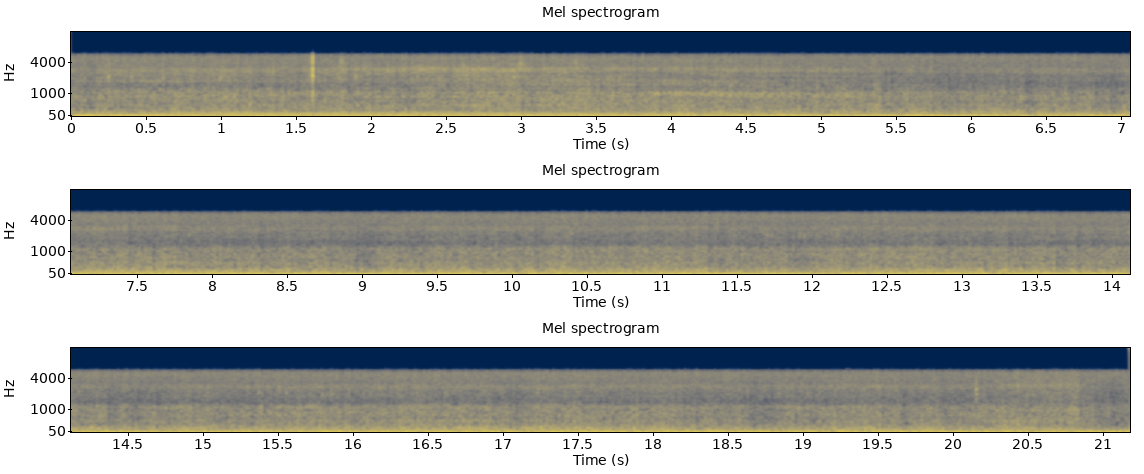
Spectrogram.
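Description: Car driving along a race track at speed, heard from inside the cabin: a steady low rumble of engine, tyres and wind. A steady low engine note sits in the rumble and fades out about eight seconds in.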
